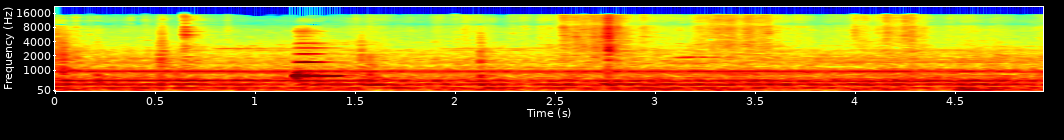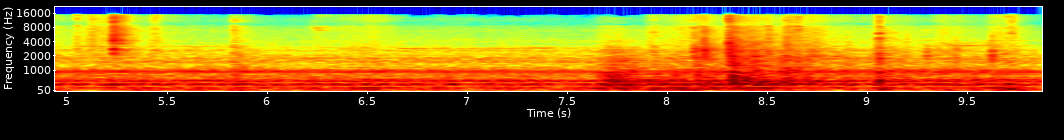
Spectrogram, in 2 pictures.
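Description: Faint scattered clicks and light rustling from a hand sprinkling crumbled cheese into a frying pan, over a steady low hum. A brief pitched sound stands out about a second in.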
